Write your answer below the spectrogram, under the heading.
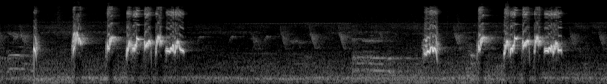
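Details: Red-whiskered bulbul, a caged songbird in Thailand, singing a southern master-style phrase used to stimulate other caged birds and teach young birds: short bursts of bright, chattering whistled notes, two phrases separated by a pause, faint distant birds behind.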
